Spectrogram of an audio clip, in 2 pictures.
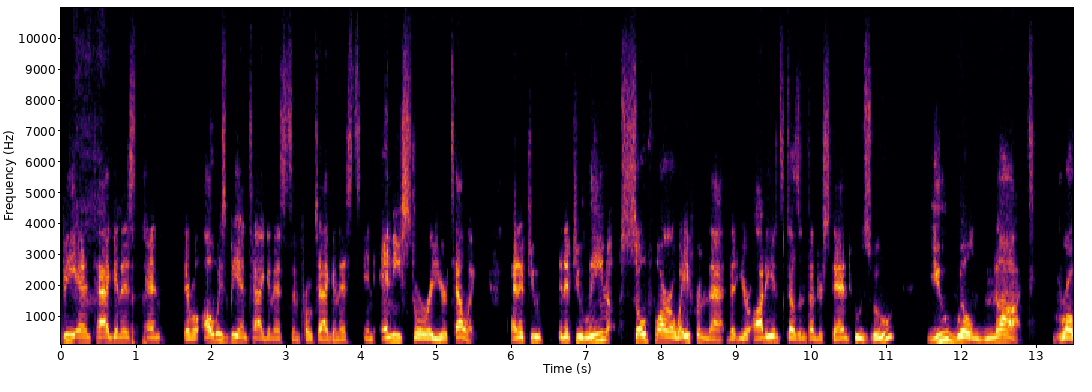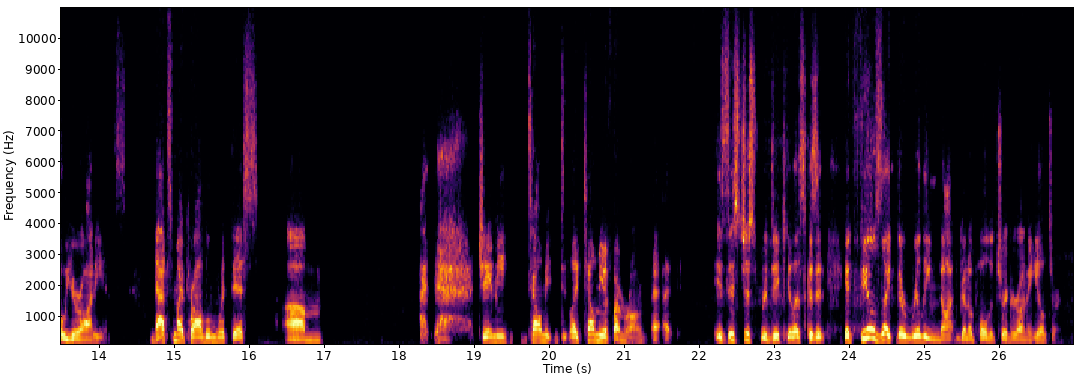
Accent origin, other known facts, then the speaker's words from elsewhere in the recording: Canada; I'm Canadian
